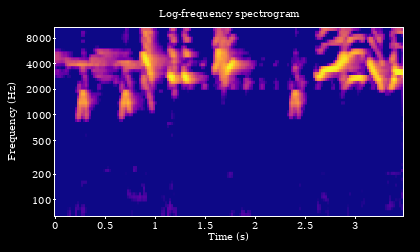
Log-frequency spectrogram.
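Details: Oriental magpie-robin, singing as a prompt for a bird that went quiet after moulting: a long whistled note, then chirps and buzzy notes, a pause, and a bright burst of rising and falling whistles.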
